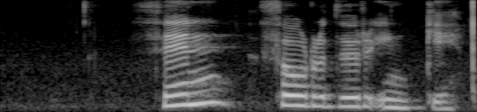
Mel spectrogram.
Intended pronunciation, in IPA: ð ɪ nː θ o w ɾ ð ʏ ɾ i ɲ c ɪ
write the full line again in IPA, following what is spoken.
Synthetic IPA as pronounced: θ ɪ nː θ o w ɾ ð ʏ ɾ i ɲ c ɪ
